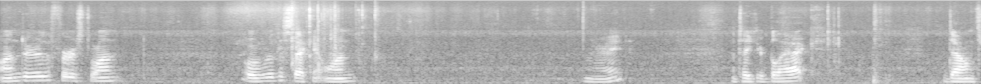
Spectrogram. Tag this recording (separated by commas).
Speech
